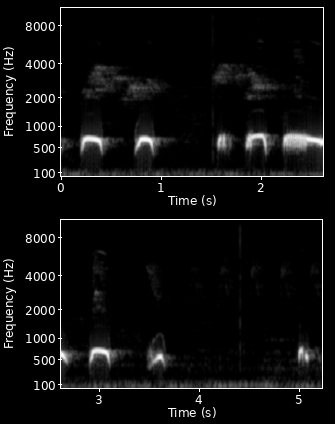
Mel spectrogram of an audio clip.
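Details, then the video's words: Decoy spotted dove used as a lure to call in wild doves; a quick series of about seven short, low, rounded coos, some doubled, with faint high chirps of other birds behind. "Cu gáy mồi thúc gù gọi bổi / Suara Burung Tekukur Gacor"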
